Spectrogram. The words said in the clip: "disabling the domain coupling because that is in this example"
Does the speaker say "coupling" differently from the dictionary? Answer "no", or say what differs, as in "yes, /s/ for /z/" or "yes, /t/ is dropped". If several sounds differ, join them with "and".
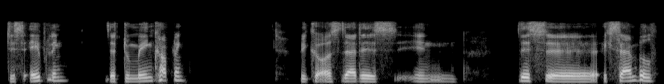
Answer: no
